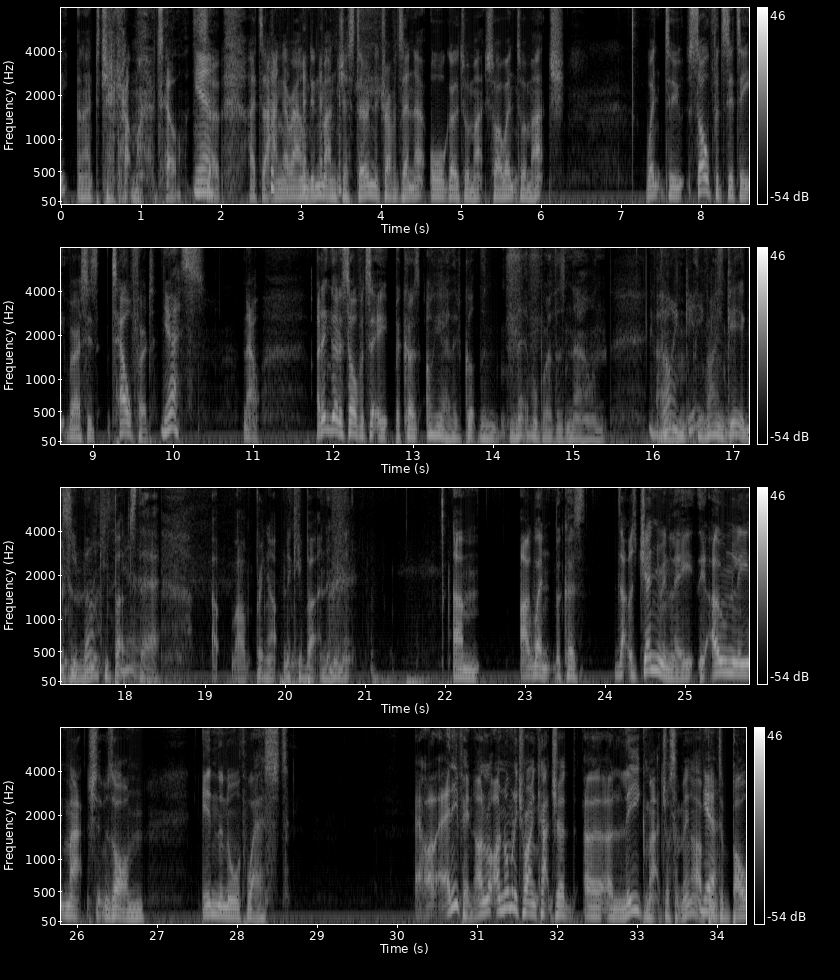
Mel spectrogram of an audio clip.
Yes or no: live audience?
no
